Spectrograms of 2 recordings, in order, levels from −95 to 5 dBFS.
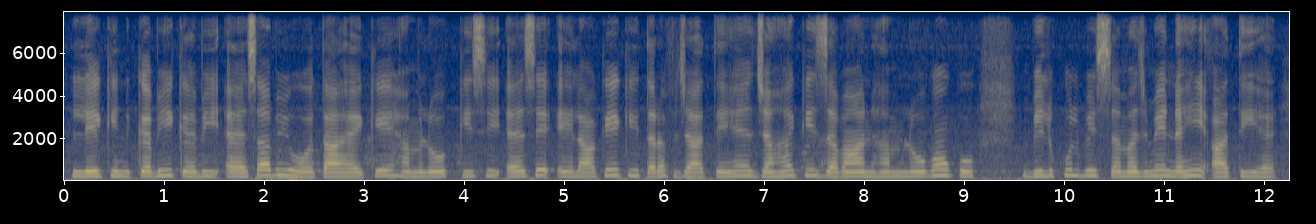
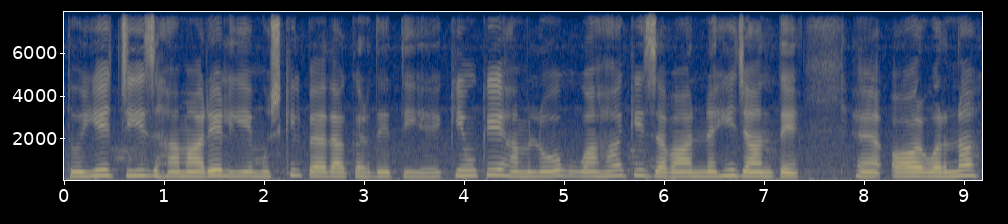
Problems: none marked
